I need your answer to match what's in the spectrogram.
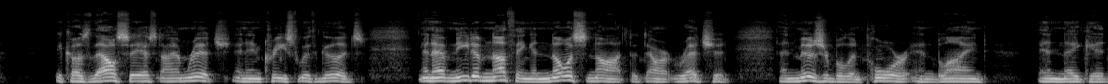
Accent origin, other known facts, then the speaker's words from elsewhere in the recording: Kansas, United States; I grew up in Kansas.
